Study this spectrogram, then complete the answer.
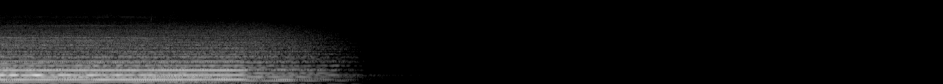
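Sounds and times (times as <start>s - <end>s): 
contralto voices singing: 0.0s - 3.4s.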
